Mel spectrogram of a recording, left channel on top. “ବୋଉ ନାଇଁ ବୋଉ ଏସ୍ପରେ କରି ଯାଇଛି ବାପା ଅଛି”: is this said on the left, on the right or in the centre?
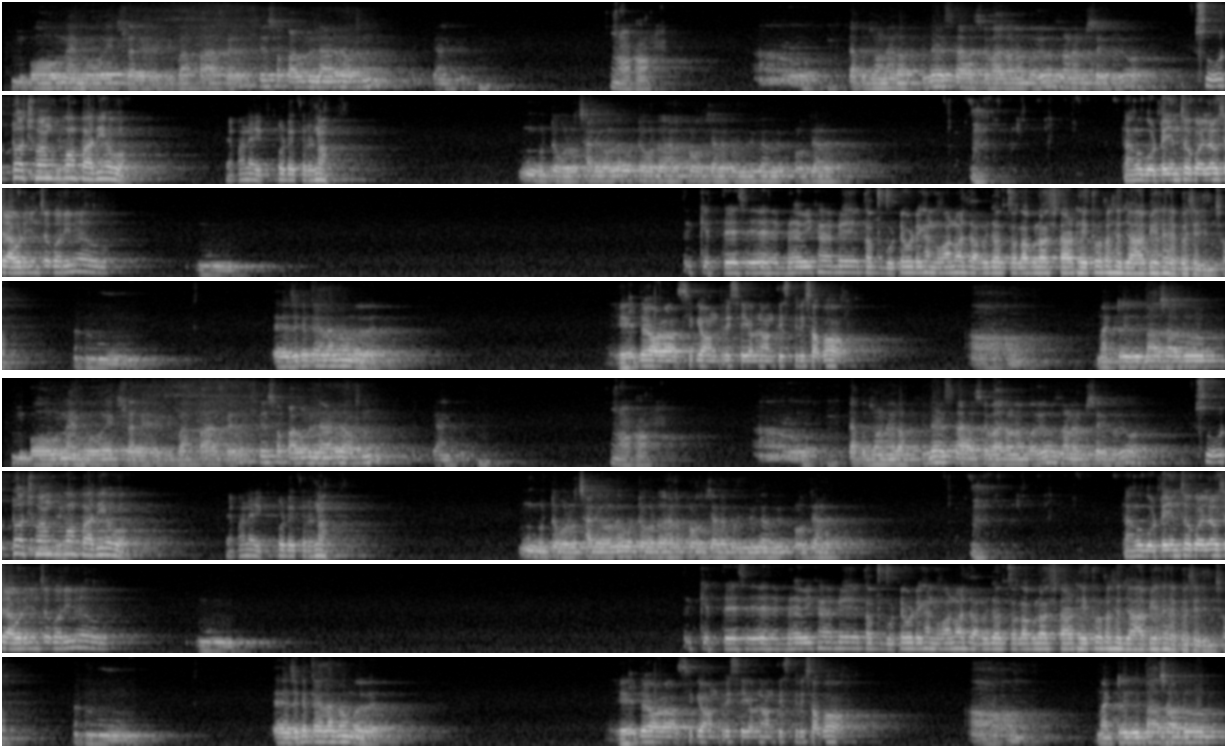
Right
